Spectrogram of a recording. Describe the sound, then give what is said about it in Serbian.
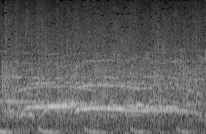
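Loud applause from an audience at a science and technology museum event, dense continuous clapping that holds steady through the whole stretch. “Aplauz molim.”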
